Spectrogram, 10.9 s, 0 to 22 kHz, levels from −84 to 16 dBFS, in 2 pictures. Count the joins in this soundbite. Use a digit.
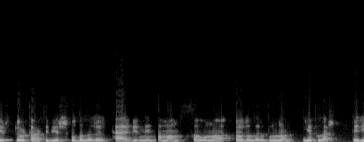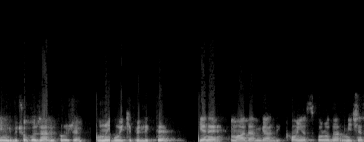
6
